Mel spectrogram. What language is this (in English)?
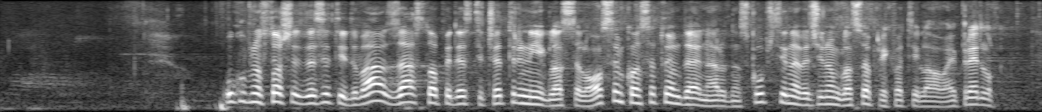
Serbian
